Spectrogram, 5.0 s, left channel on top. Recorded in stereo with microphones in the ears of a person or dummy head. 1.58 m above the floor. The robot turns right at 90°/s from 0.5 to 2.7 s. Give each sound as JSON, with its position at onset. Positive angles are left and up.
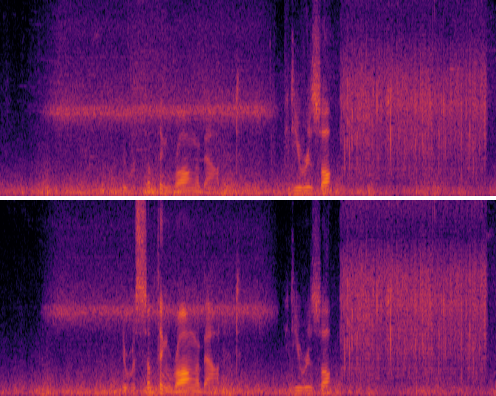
{"t": 1.2, "sound": "a man speaking", "azimuth_deg": -105}
{"t": 3.4, "sound": "boiling", "side_deg": -15}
